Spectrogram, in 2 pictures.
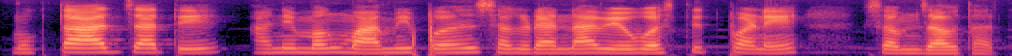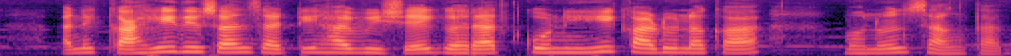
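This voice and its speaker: A woman storyteller reading a romantic story aloud in a steady, even scripted narration. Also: medium pitch, measured pace, no echo.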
